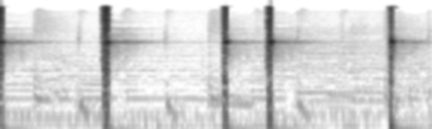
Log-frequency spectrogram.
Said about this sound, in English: This is a rhythm stick that we make our music with. People pick it up and say, I can play it. Hear the dullness? They're holding it. No. Put it in your hand, and there you go.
